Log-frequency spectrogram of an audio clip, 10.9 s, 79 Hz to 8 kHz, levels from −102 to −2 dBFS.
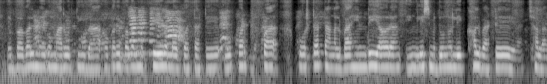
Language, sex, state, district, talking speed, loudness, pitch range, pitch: Bhojpuri, female, Uttar Pradesh, Gorakhpur, 140 wpm, -27 LUFS, 190-210 Hz, 200 Hz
